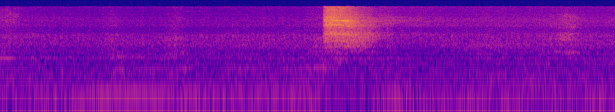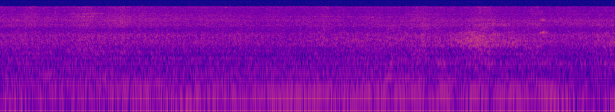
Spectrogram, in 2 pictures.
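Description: Heavy truck's diesel engine running under way, a low rumble that eases for a few seconds in the middle. About five seconds in there is a short, sharp hiss of air from the truck's air brakes.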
